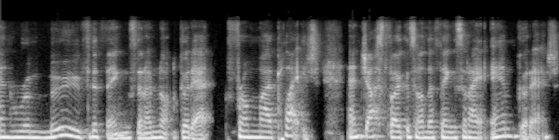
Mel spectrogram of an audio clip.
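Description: A woman speaks with an American accent. Her pitch is fairly low, with ordinary variation. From New Zealand. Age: 40s. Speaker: entrepreneur and author. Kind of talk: interview.

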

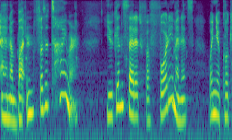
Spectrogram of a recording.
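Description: The intonation runs lively. It comes in an unforced reading voice.

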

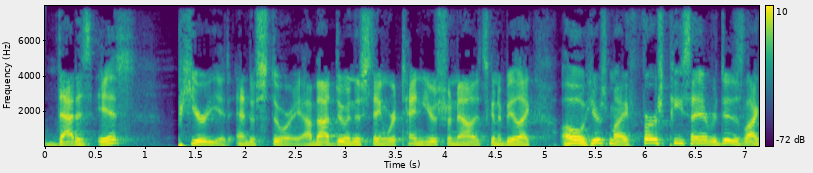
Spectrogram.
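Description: In an unremarkable speaking voice, a man with a fairly high pitch talks at a fairly quick pace with ordinary pitch variation. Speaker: motion design educator and artist. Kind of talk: casual podcast chat.

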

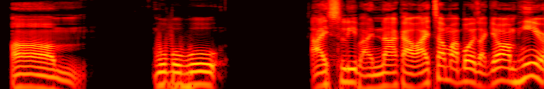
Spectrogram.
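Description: Speaking at a moderate pace with long, frequent pauses, a man with an American accent keeps a medium pitch and lively intonation. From New York City, Brooklyn (Sunset Park). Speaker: stand-up comedian. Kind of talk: casual chat. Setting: remote call. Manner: animated.

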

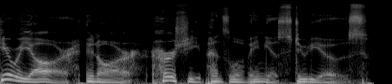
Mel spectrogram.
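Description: Using a put-on character voice, a man talks at a fairly slow pace with medium pitch and lively intonation. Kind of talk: broadcast announcer style.

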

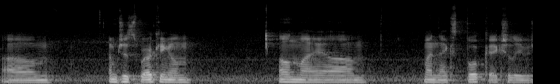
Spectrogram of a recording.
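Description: A man speaks with a German accent at a fairly low pitch. His pace is moderate and his intonation monotone and flat. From Austria. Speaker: street artist. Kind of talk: interview. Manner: halting, many fillers and repeats.

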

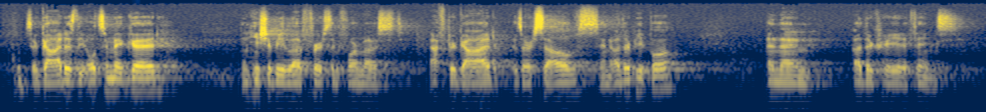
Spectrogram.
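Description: A man speaks at a moderate pace with fairly even intonation and long, frequent pauses. Room echo is audible. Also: fairly low pitch for a man. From Southern California. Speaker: church elder giving a sermon. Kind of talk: sermon. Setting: church.

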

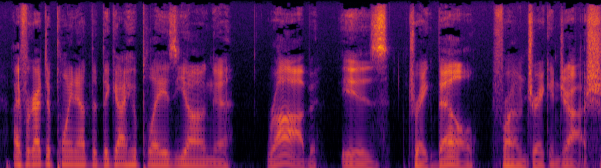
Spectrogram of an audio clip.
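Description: A man's ordinary speaking voice, medium in pitch, with ordinary pitch variation and a fairly slow pace. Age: 30s. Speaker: podcast co-host. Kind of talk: casual chat.

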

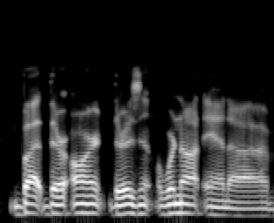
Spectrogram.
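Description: This man has an ordinary speaking voice, moving at a moderate pace with ordinary pitch variation. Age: 40s. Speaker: pastor and author. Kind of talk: casual chat.

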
